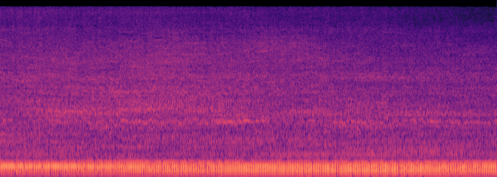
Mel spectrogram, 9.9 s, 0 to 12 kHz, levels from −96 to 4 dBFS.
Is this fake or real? real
